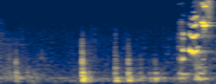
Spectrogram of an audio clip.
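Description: Radio-drama sound effect of a door lock on a spacecraft being worked: a few small clicks from about a second in, then a brief high-pitched sound near the end as the door gives way and opens.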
